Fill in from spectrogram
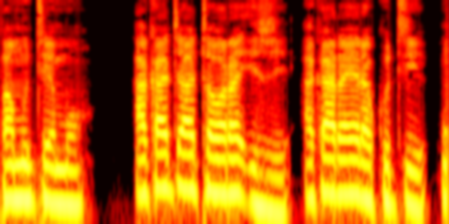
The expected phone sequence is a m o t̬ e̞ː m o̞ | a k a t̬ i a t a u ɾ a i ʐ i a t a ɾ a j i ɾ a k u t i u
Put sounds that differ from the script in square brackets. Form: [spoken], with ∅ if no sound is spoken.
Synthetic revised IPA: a m [u] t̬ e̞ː m o̞ | a k a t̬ i a t a u ɾ a i ʐ i a [k] a ɾ a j i ɾ a k u t i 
